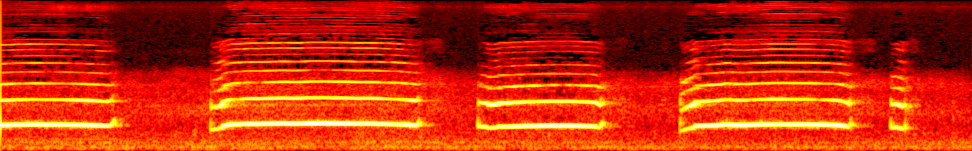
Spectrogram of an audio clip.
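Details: One-year-old Maltipoo howling indoors in response to a passing siren: four sustained, steady mid-pitched howls of one to one and a half seconds each, separated by short pauses, ending with a brief clipped note.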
